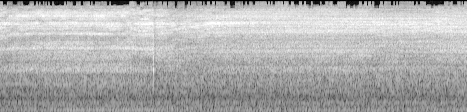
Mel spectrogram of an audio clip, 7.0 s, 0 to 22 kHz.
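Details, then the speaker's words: 2004 Honda Accord V6 running, a vacuum line unclamped to draw Seafoam into the intake; steady airy hiss over a smooth engine, and drawing too much makes it almost stall. "So you gotta be kind of gentle with this thing, because if it sucks too much, it's gonna turn off. Almost wants to die."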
